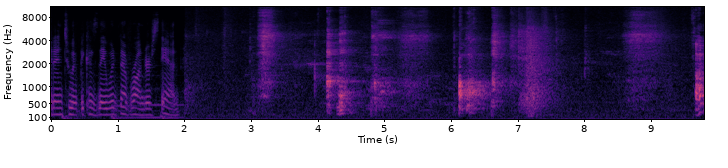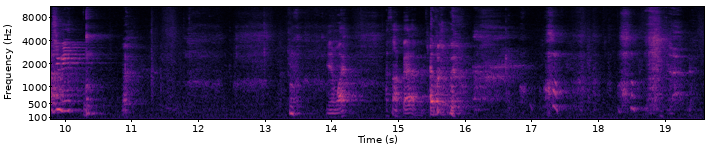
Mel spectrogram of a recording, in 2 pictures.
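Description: A man coughs and splutters.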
